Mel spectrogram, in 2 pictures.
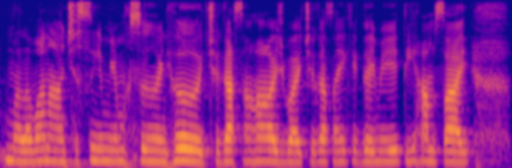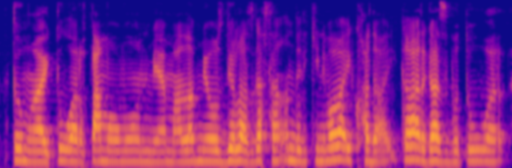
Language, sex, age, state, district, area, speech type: Kashmiri, female, 18-30, Jammu and Kashmir, Ganderbal, rural, spontaneous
